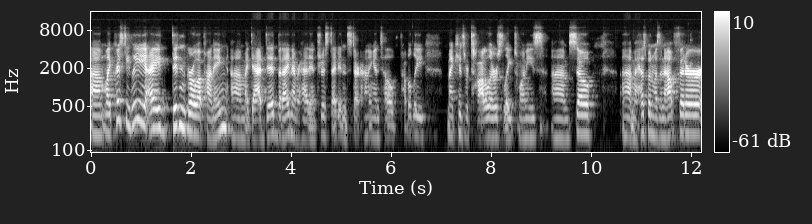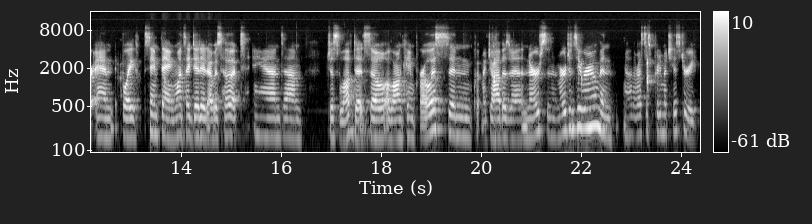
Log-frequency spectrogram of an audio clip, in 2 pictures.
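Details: Adult woman speaking; normal speech.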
